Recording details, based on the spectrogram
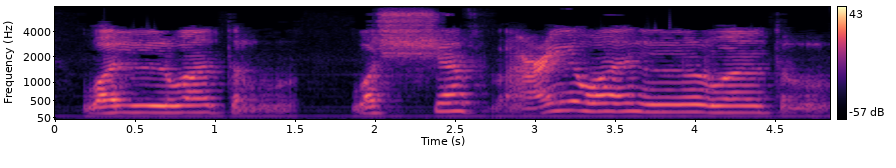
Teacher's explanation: اور را کو پر کریں گے کیونکہ را سے پہلے ساکن، ساکن سے پہلے زبر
